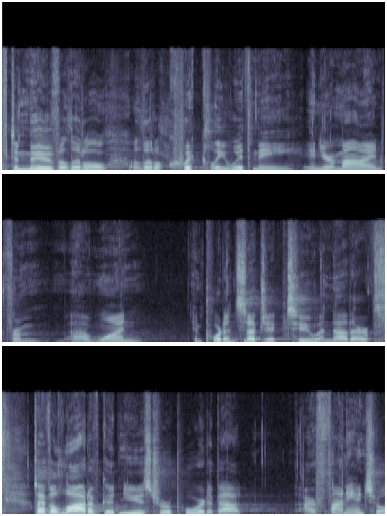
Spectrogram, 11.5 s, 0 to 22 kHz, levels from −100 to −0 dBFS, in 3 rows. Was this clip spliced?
yes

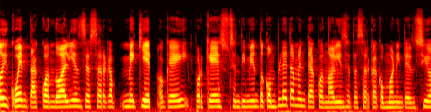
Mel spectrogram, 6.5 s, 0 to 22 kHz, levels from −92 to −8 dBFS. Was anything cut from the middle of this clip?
yes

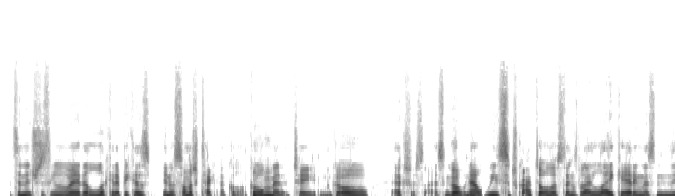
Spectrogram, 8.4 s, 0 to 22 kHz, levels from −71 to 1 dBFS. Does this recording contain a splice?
yes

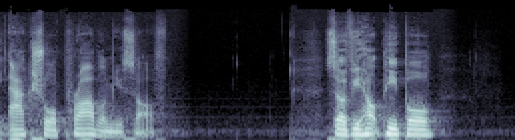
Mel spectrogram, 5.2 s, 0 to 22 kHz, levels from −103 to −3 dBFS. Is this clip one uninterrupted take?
yes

